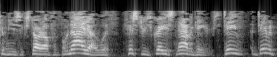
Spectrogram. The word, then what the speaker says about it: Oneida: I've already forgot how to pronounce it, Brother Matt. Oneida? Oneida? – Yeah. – It is Oneida. Okay. Oneida.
